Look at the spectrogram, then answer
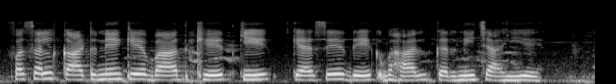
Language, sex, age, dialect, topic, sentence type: Hindi, female, 31-35, Marwari Dhudhari, agriculture, question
